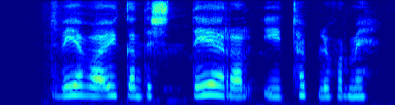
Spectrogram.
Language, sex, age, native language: Icelandic, female, 18-19, Icelandic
